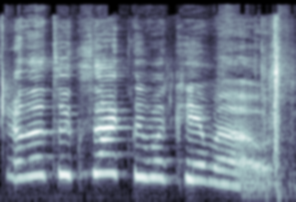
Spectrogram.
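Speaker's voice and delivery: high, loud, thrilled voice; excited, high and loud. Real, not acted. Delighted the card came out.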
